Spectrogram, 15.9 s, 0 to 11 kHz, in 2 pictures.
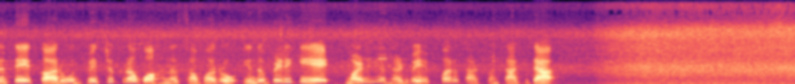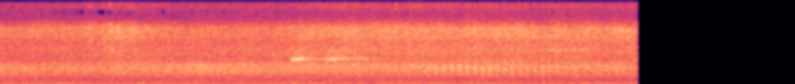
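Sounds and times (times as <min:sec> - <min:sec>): traffic on a wet road: 0:05.8 - 0:14.4.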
